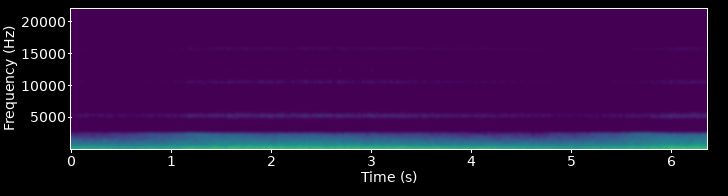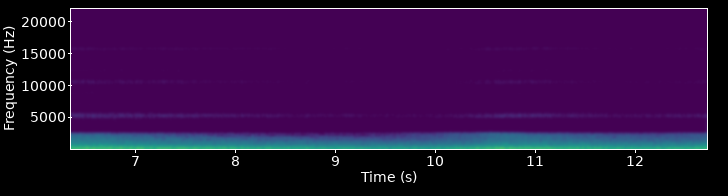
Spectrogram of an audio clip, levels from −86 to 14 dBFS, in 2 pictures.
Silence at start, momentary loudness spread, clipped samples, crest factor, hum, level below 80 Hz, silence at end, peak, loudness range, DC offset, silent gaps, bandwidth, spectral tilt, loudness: 0 s; 9 LU; under 0.1%; 16 dB; none; -20 dBFS; 0 s; -2 dBFS; 4 LU; under 0.1%; none; 2.7 kHz; -13.5 dB/octave; -20 LUFS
